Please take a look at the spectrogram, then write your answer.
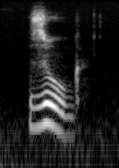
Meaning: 1. to rumble, buzz, hum 2. to shout, to say something in a frightening, loud voice
- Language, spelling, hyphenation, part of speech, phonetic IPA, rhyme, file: Hungarian, zúg, zúg, verb, [ˈzuːɡ], -uːɡ, Hu-zúg.ogg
